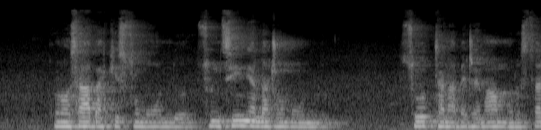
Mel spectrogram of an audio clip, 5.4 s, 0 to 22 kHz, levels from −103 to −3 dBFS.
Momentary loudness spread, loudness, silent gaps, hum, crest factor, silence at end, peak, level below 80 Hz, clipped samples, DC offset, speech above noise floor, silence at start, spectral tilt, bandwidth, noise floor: 11 LU; -41 LUFS; none; none; 16 dB; 0 s; -24 dBFS; -64 dBFS; under 0.1%; under 0.1%; 27 dB; 0.55 s; -6 dB/octave; 15 kHz; -67 dBFS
